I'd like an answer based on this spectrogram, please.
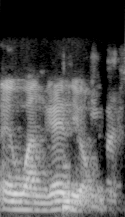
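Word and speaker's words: εὐαγγέλιον: sigue to evangelion to evangelion acuérdense que la doble gama se pronuncia como ng evangel Buenas Nuevas el evangelio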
